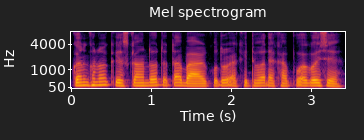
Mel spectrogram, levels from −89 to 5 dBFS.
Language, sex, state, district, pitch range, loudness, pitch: Assamese, male, Assam, Hailakandi, 135-155 Hz, -18 LUFS, 145 Hz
